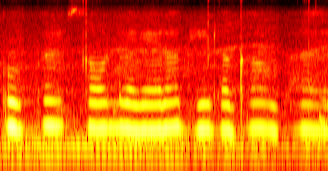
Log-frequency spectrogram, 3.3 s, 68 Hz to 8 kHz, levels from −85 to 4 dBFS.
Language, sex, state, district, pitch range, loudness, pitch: Hindi, female, Bihar, Patna, 210-225 Hz, -18 LUFS, 220 Hz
